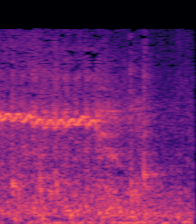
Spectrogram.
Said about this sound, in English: I think the horse must be tired, sir.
